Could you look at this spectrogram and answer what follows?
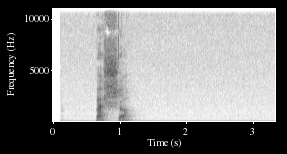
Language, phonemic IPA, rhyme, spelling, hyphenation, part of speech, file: Norwegian Bokmål, /ˈbæʃːa/, -æʃːa, bæsja, bæsj‧a, verb, Nb-bæsja.ogg
- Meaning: simple past and present perfect of bæsje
